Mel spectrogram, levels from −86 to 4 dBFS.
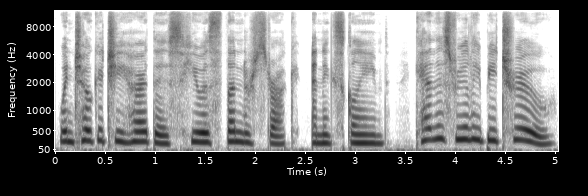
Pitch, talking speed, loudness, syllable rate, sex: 230 Hz, 165 wpm, -17 LUFS, 4.6 syllables/s, female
